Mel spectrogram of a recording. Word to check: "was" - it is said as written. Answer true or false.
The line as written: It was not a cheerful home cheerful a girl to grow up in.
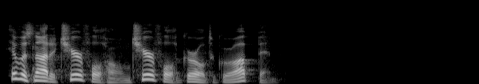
true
